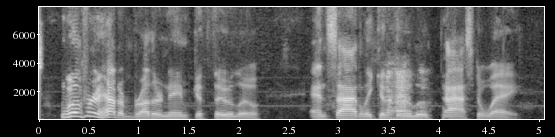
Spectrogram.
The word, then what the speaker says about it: Cthulhu: No, the C is silent. Cthulhu.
